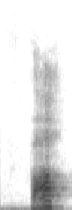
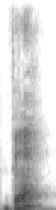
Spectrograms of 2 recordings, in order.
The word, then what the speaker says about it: hvad: Va. But today I've heard that the same spelling is pronounced differently. Young people today would say hvad, so with a flat A instead.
